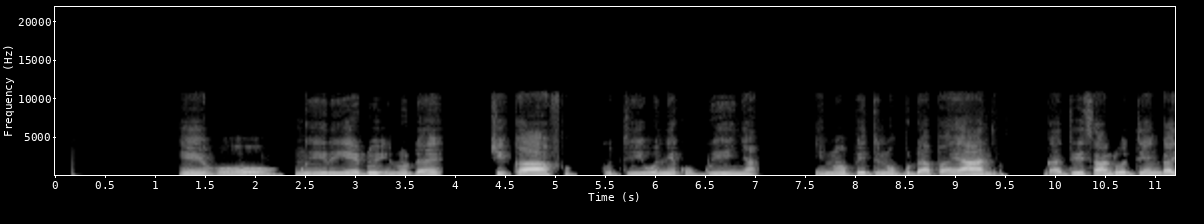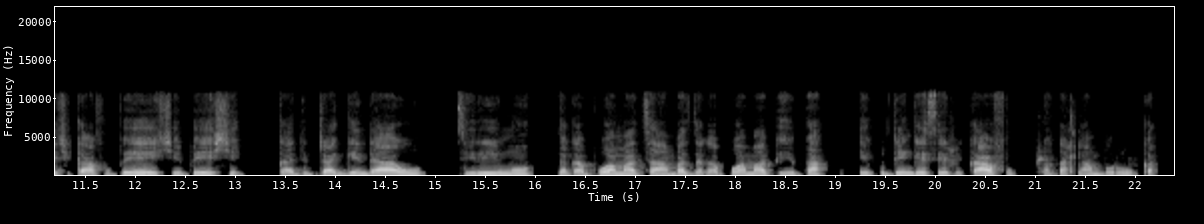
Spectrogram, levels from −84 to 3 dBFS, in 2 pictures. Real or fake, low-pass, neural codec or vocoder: real; 10.8 kHz; none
